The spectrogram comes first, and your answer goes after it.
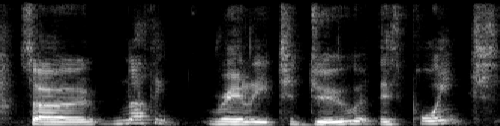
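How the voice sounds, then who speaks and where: A somewhat breathy male voice. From Australia. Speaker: market analyst. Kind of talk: technical market analysis walkthrough; casual aside. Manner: halting, many fillers; casual.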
